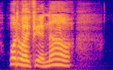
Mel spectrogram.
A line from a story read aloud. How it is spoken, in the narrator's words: cried in fierce and angry tones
